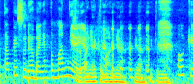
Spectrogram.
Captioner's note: non-english speech; laughing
